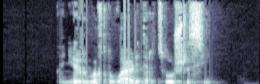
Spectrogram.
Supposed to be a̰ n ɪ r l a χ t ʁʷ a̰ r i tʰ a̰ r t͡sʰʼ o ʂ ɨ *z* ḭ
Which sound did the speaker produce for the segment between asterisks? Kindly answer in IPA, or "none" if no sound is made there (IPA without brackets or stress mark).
s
